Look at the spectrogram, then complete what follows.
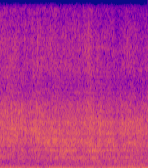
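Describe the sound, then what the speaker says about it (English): Homemade beef broth poured into a strainer, a steady continuous splashing rush of liquid, close and fairly even throughout with no talk. "Okay, so we're pouring it into the strainer."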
